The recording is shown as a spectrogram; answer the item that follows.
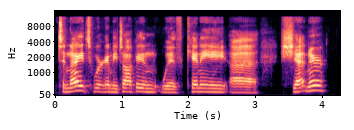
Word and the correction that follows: Schnatter: No, did I say that wrong? – Schnatter. – Schnatter, Schnatter, Schnatter.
